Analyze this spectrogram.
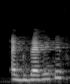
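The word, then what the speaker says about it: executive: जो third saleable है ना यहां पर यू थर्ड सेलेबल जो यू है उसकी साउंड प्रोड्यूस होती है अ साउंड।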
